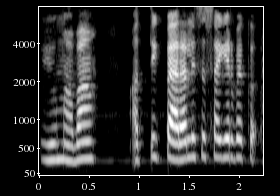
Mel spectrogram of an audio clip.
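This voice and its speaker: A woman's voice: sits high, level tone, fast talker, pitched below the performer's own voice, natural voice. Woman voicing a sly daughter-in-law, North Karnataka Kannada accent, sing-song mock lament, comedy skit. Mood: mock-sad.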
